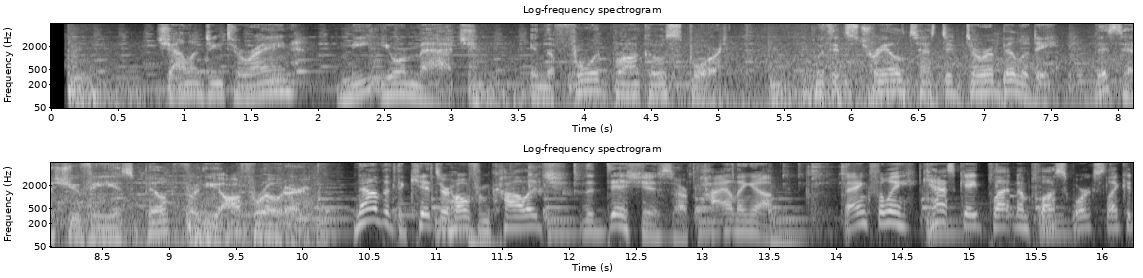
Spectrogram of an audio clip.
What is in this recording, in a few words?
Commercial; Washington, D.C. area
